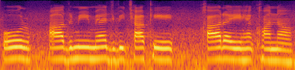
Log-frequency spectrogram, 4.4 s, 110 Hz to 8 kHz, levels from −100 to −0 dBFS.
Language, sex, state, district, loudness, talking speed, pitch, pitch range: Hindi, female, Haryana, Rohtak, -12 LUFS, 120 wpm, 215 Hz, 205-220 Hz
